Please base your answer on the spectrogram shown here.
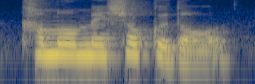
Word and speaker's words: Kamome Shokudo: So how do you pronounce it again? Kamome Shokudo.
